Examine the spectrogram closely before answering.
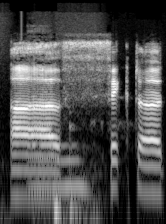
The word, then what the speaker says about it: Fichte: Well, I think it's Nadia, Fichte. Ficht. Just one syllable.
